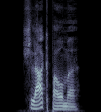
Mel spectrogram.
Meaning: dative of Schlagbaum
- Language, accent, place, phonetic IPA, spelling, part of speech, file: German, Germany, Berlin, [ˈʃlaːkbaʊ̯mə], Schlagbaume, noun, De-Schlagbaume.ogg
